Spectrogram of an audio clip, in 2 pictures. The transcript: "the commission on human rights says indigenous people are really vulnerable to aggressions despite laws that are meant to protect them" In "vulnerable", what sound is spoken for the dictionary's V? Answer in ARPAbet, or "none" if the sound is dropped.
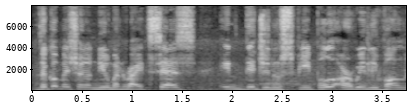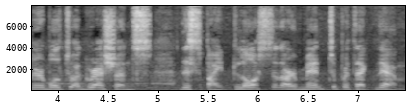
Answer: V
